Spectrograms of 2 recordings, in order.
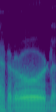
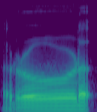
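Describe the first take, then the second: First: Said in the usual way. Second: रोड ending in a flapped ड़. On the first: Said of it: "होता है". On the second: Shown as a demonstration. Teacher shows the error, रोड with flap. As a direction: flick the tongue at the end of रोड. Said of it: "नहीं होता".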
